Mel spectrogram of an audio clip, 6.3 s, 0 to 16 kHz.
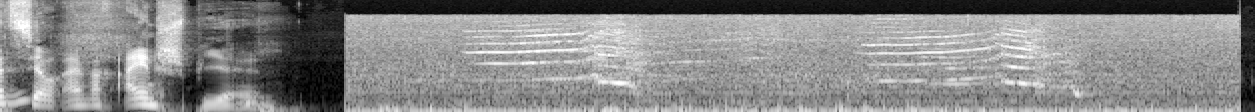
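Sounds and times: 
speech: 0:00.0 - 0:01.4
underwater noise: 0:02.1 - 0:06.2
dolphin whistles: 0:02.3 - 0:05.5.

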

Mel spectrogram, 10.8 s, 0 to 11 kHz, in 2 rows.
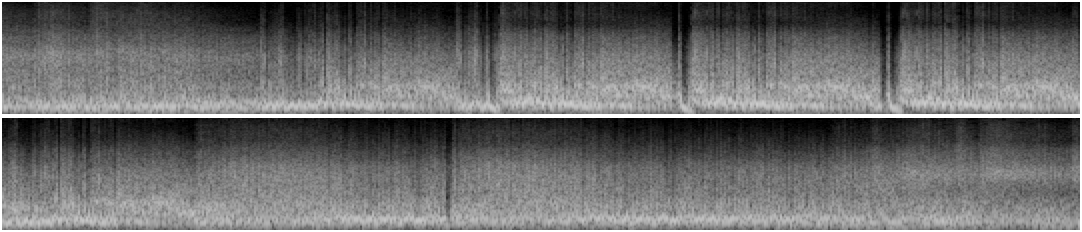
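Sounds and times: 
artillery firing in a tank battle scene from a 1970 war film: 0:00.0 - 0:10.7
explosions in a tank battle scene from a 1970 war film: 0:00.0 - 0:10.7.

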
